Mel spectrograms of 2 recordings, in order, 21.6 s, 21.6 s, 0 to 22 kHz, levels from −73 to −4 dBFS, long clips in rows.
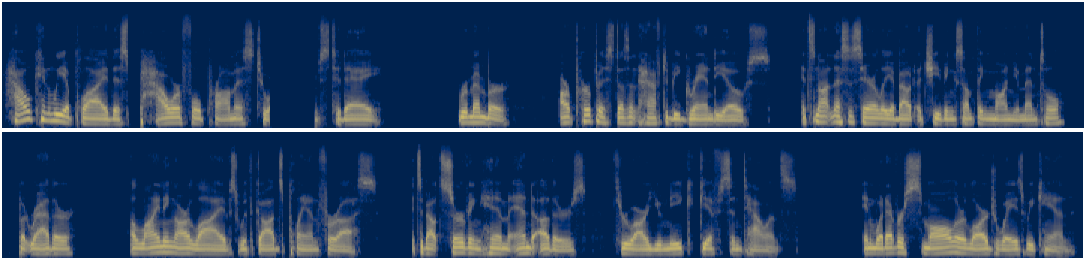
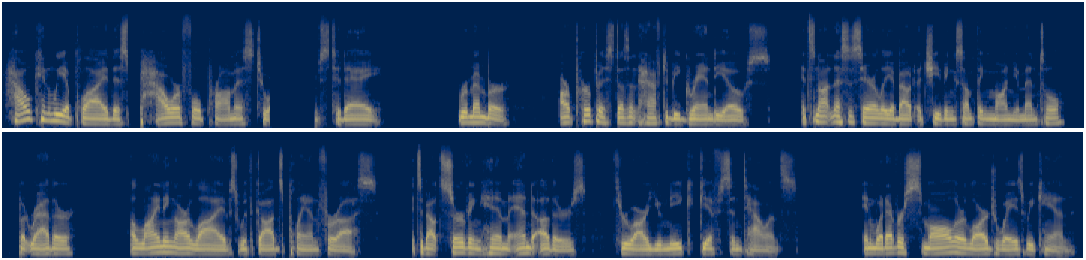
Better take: neither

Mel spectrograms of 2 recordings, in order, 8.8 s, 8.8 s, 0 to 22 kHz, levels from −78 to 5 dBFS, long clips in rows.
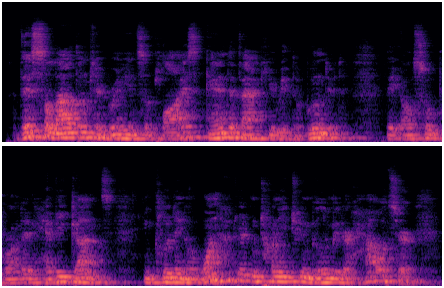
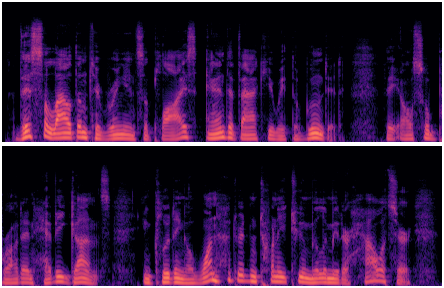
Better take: second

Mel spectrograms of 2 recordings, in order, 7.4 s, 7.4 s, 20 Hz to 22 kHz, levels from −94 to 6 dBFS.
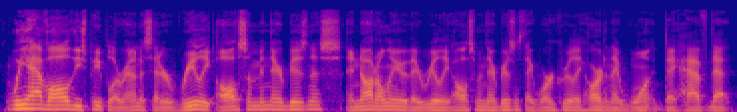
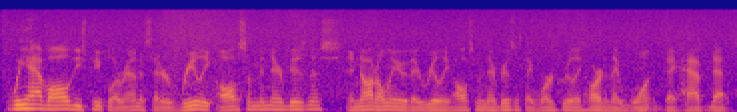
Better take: first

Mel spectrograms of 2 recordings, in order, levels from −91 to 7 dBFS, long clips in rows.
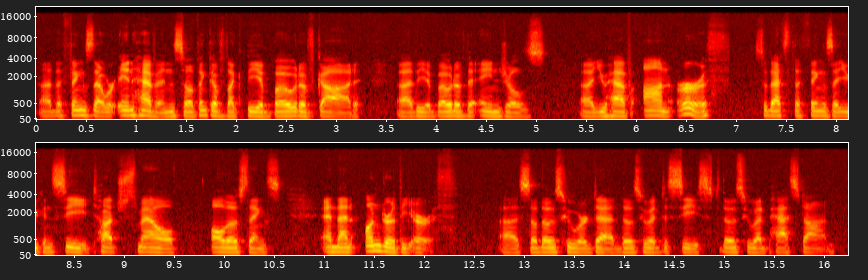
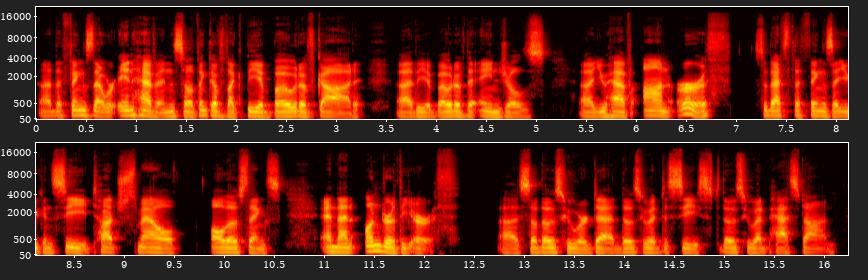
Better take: second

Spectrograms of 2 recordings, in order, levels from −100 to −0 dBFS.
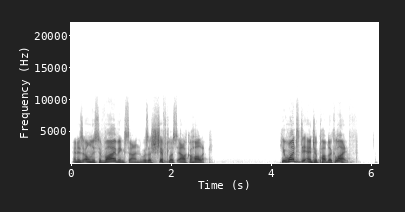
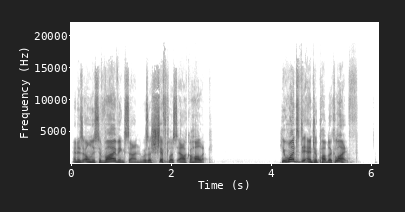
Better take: second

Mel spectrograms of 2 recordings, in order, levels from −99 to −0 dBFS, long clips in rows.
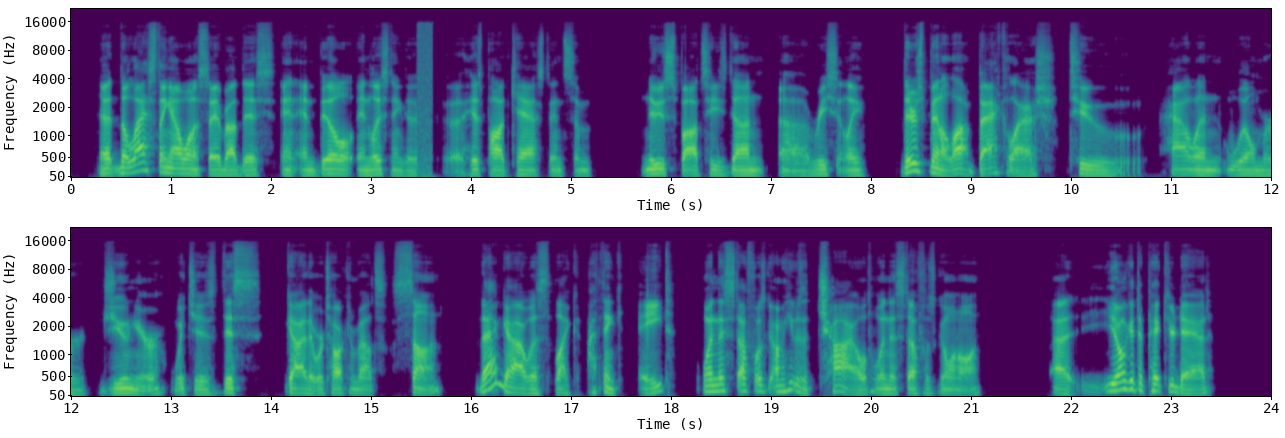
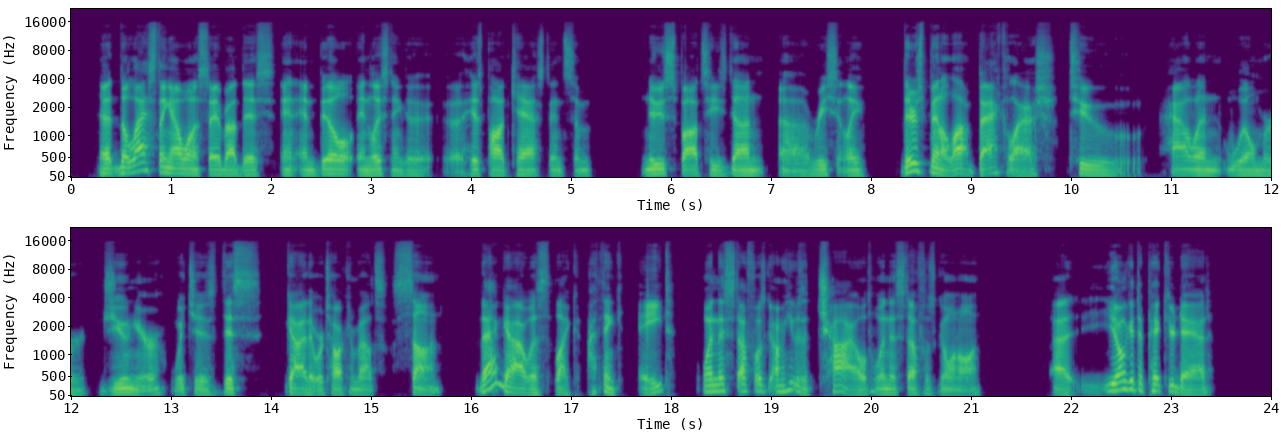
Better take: second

